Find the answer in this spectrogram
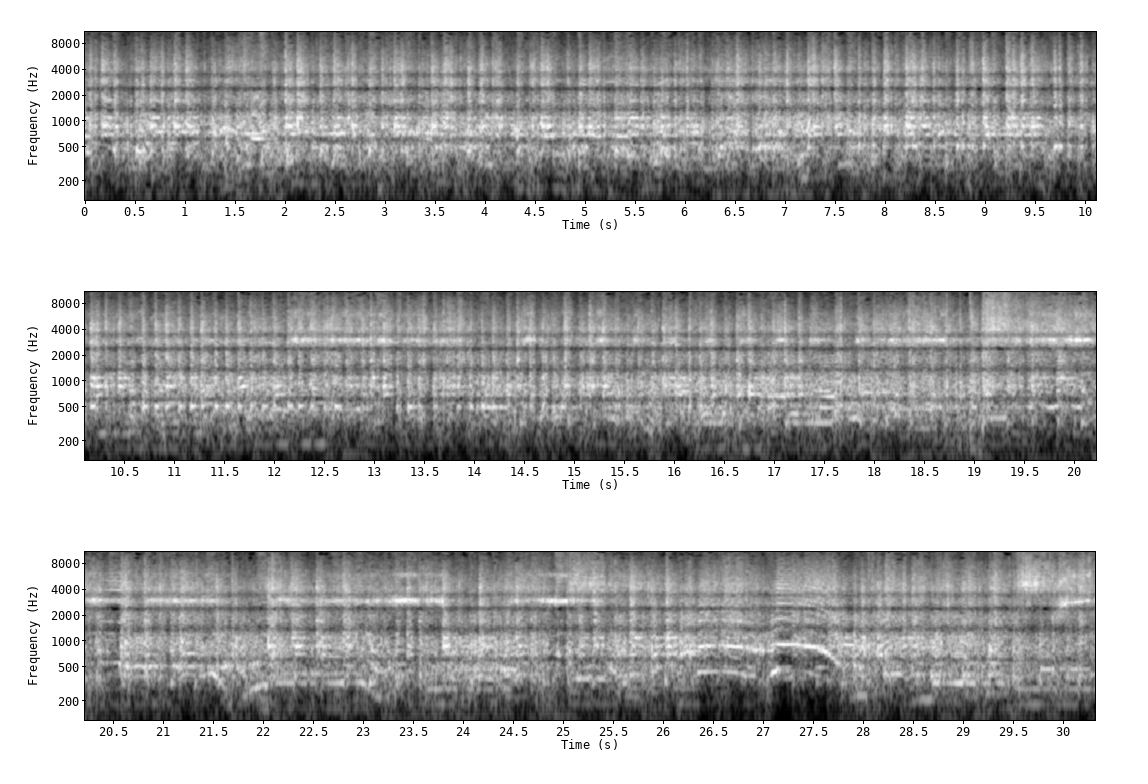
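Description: Live band music with drums, playing steadily and loudly throughout, with a few sliding notes near the end.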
